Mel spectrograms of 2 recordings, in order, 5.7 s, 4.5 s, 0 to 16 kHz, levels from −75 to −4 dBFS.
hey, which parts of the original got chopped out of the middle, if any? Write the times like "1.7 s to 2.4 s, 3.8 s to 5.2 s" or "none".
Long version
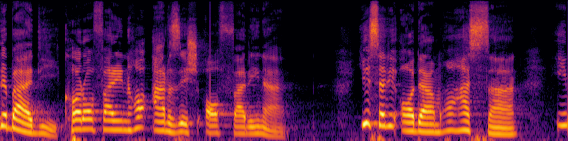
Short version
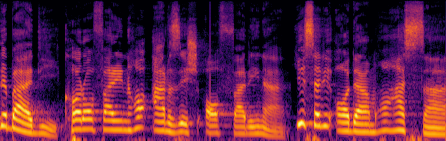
2.9 s to 3.6 s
